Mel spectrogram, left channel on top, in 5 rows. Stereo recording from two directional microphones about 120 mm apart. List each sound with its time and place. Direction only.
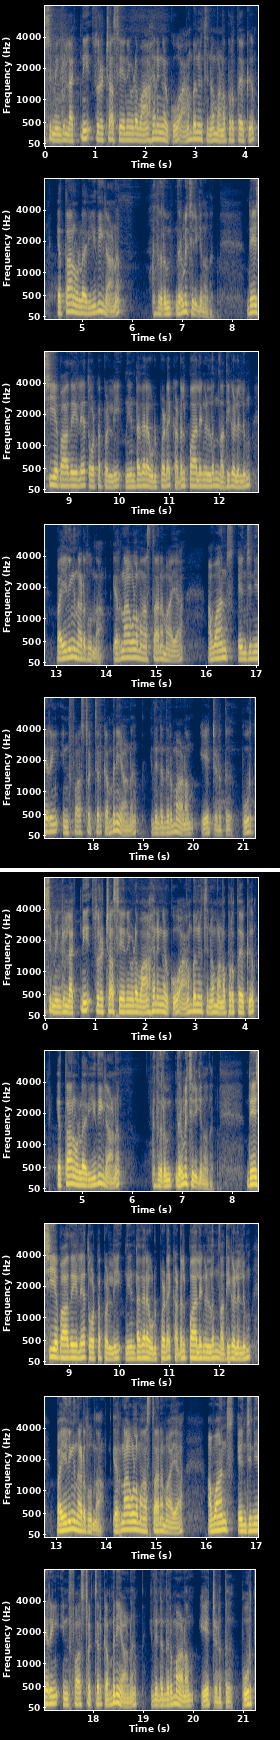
0.0 s speech: 45° right (ahead or behind)
6.4 s speech: 50° right (ahead or behind); by 21.2 s 85° right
